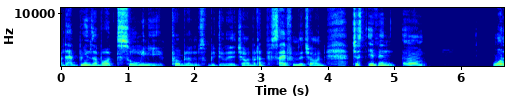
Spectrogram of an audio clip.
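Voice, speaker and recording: A man of ordinary, middle pitch speaks in a loose, unscripted monologue. He wanders from point to point, stacking rhetorical questions and filling gaps with "like" and "um.". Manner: rambling with many rhetorical questions and filler "like". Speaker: channel host. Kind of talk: casual opinion monologue.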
